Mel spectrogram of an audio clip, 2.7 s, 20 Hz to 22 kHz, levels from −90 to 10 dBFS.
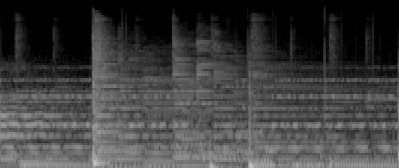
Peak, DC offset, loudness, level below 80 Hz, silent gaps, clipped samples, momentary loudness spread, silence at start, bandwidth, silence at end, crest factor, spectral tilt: -6 dBFS; under 0.1%; -30 LUFS; -38 dBFS; none; under 0.1%; 8 LU; 0 s; 16.5 kHz; 0 s; 22 dB; -5.5 dB/octave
